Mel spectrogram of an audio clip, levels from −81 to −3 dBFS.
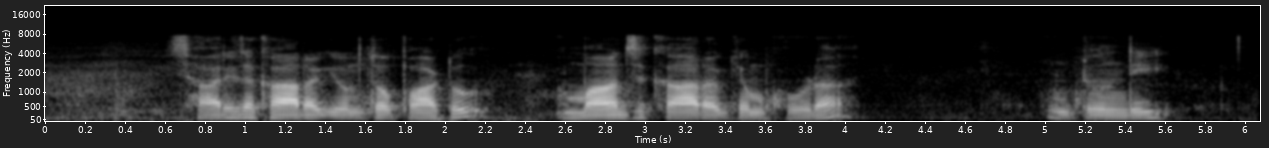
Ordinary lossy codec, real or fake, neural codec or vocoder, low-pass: none; fake; codec, 16 kHz, 2 kbps, X-Codec, WavLM features, trained on Multilingual LibriSpeech; none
